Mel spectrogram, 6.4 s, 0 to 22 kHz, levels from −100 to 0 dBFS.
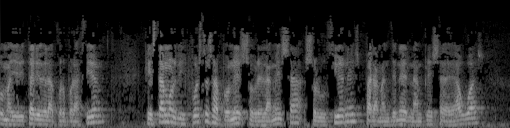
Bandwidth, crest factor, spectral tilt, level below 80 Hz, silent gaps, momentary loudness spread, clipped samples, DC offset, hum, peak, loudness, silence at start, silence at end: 13 kHz; 20 dB; -5 dB/octave; -68 dBFS; none; 6 LU; under 0.1%; under 0.1%; none; -20 dBFS; -41 LUFS; 0 s; 0.05 s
